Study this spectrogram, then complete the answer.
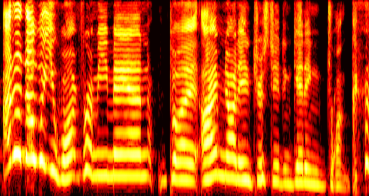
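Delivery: loud, high fed-up retort; exasperated outburst. Retold or imitated. Daughter snapping back at pushy dad, exasperated yell. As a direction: throw your hands up at him.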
